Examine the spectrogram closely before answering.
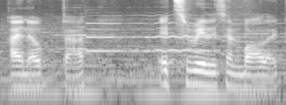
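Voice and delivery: ordinary talk, nothing marked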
